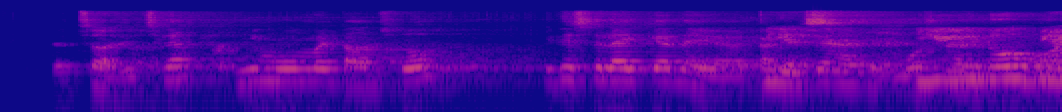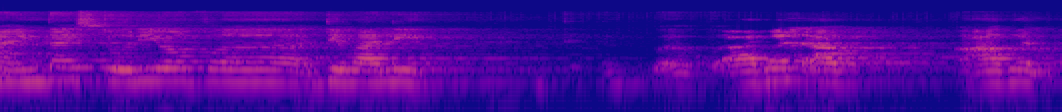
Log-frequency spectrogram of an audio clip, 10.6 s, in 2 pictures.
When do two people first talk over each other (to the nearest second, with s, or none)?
4 s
